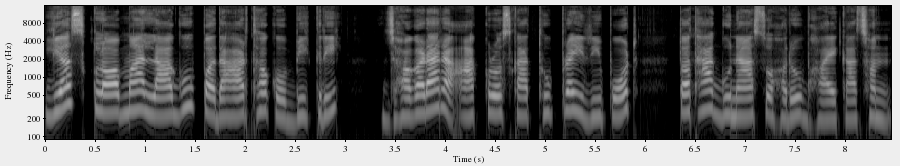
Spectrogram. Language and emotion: Nepali, neutral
